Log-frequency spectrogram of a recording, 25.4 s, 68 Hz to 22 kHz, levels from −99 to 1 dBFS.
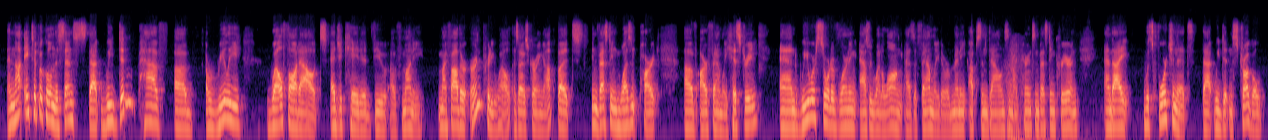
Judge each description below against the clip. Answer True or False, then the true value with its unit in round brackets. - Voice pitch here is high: False (115 Hz)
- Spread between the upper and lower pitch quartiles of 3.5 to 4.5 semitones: False (3.1 semitones)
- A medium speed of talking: True (170 wpm)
